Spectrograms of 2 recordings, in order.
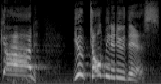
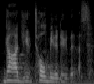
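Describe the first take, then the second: First: High, loud cry, slowing into accusation; yelling at God. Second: Low, soft, sobered echo; subdued replay. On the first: Worker at failing tree lot, yelling at the Lord. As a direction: shout it upward in frustration. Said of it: "I've never yelled at the Lord". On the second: Worker hearing his own words to God, subdued. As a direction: repeat it quietly, as if hearing yourself. Hushed, regretful repeat of outburst. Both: Retold or imitated.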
